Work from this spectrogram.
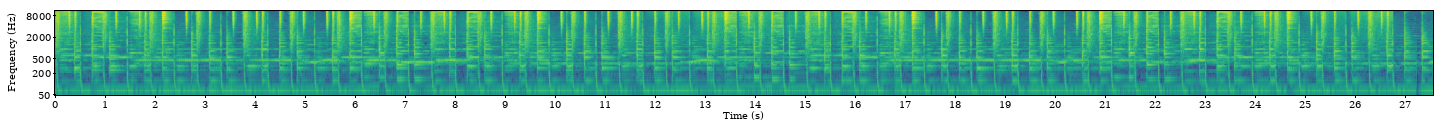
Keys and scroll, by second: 5.4 ctrl+z, 11.4 ctrl+z, 12.1 ctrl+z, 14.4 ctrl+z, 17.2 ctrl+z, 26.2 ctrl+z.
